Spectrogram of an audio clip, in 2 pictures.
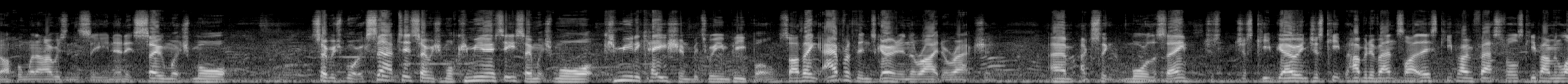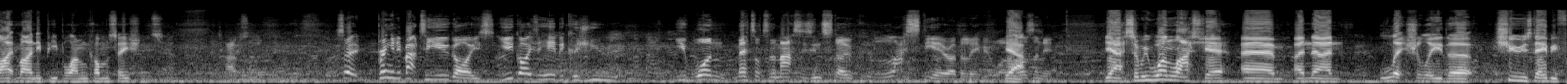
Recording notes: Live from Bloodstock 2023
